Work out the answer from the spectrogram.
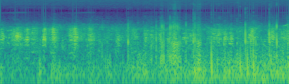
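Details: Many domestic ducks in Assam, India, quacking together in a dense, overlapping chorus of short nasal quacks, several each second, over a steady low rumble of background noise.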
